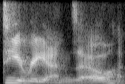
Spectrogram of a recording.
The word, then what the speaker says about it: DeRienzo: It's DeRienzo.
